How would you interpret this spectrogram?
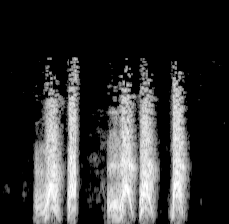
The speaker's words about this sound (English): Dog.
